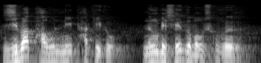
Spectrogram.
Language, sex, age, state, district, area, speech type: Bodo, male, 60+, Assam, Kokrajhar, rural, read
